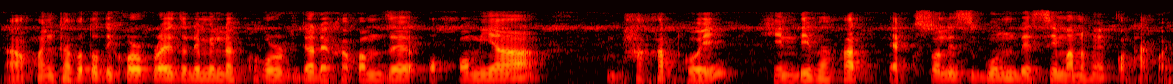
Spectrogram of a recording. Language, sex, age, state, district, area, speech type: Assamese, male, 30-45, Assam, Lakhimpur, rural, spontaneous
